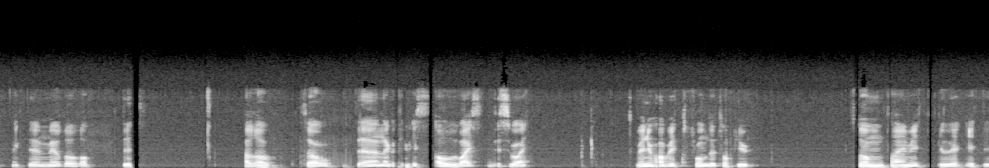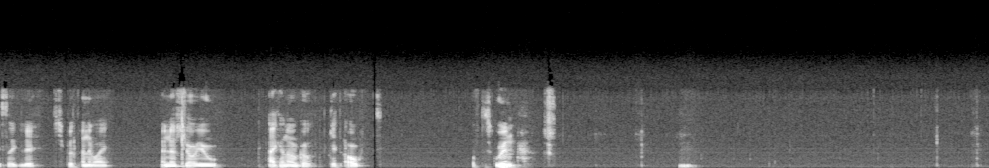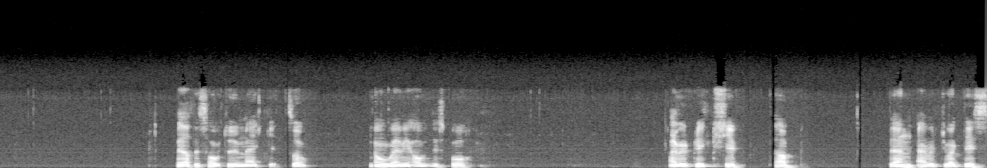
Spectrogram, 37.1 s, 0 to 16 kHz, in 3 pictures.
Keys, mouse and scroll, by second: 6.0-7.1 drag, 11.5-13.7 drag, 13.3 p, 14.8 p, 16.6 p, 17.9-19.9 middle drag, 23.3-25.0 drag, 23.3-24.9 middle drag, 25.1-29.0 drag, 29.0 middle click, 29.6-31.2 middle drag, 31.2 click, 31.4-33.1 drag, 36.6-37.0 shift+drag.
